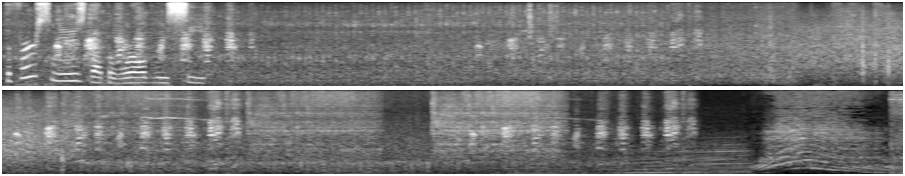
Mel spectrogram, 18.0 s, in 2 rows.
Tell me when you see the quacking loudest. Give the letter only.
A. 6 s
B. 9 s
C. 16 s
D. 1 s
D.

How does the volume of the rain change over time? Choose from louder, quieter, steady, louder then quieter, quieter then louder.
louder then quieter.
